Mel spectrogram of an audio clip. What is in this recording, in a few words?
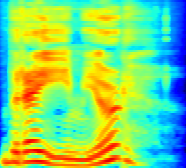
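"bræimjøl", Hemsedal dialect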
